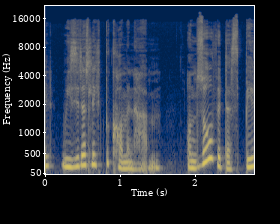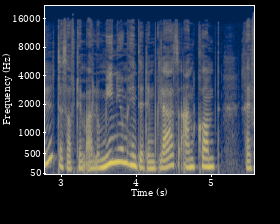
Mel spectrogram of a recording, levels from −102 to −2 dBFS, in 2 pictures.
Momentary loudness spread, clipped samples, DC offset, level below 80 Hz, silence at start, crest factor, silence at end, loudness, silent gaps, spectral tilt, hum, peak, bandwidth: 11 LU; under 0.1%; under 0.1%; -62 dBFS; 0 s; 14 dB; 0 s; -25 LUFS; none; -6.5 dB/octave; none; -10 dBFS; 16.5 kHz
